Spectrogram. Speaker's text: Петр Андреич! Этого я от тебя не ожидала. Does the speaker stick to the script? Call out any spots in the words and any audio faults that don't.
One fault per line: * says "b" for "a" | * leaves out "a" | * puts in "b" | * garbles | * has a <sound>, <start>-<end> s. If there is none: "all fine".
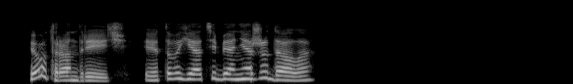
all fine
